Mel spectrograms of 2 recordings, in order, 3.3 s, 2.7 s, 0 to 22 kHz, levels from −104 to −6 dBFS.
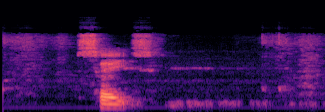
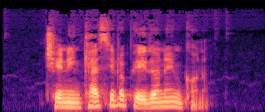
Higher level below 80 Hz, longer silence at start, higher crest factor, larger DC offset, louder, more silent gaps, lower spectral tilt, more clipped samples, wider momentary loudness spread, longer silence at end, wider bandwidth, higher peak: second, -90 dBFS vs -56 dBFS; second, 0.05 s vs 0.45 s; about the same, 22 dB vs 18 dB; neither; second, -34 LUFS vs -17 LUFS; neither; second, -2 dB/octave vs -4.5 dB/octave; neither; first, 23 LU vs 11 LU; second, 0.1 s vs 0.6 s; second, 9.6 kHz vs 15.5 kHz; second, -18 dBFS vs -2 dBFS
